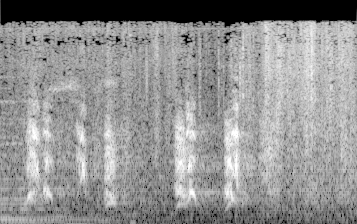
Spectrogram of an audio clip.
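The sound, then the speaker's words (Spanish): Several dogs bark and yip in short bursts while being fed, a cluster early on and more a second later, followed by softer whimpering and scuffling noises. “da de comer a los perros.”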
